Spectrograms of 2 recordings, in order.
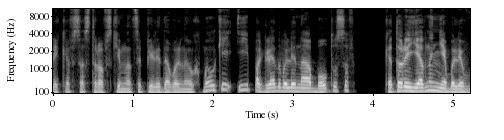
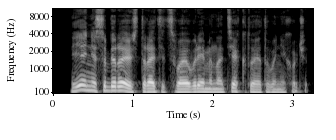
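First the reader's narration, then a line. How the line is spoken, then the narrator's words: Calm reply. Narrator (Russian): спокойно ответил я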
